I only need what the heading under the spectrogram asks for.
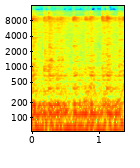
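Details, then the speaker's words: Honda CB750 motorcycle first start after Dyna S ignition install and static timing, tune by a shop: deep even exhaust burble, firm steady beat, no knocks or misses; healthy, well-tuned running at idle and rev. "Looks good, though. Sounds even better. Going to wake up the neighborhood."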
